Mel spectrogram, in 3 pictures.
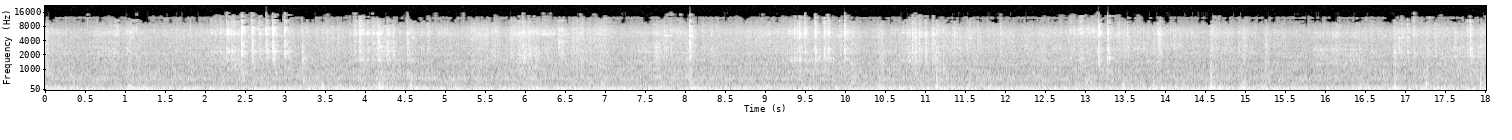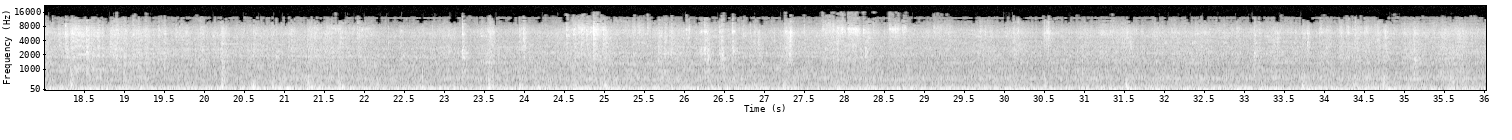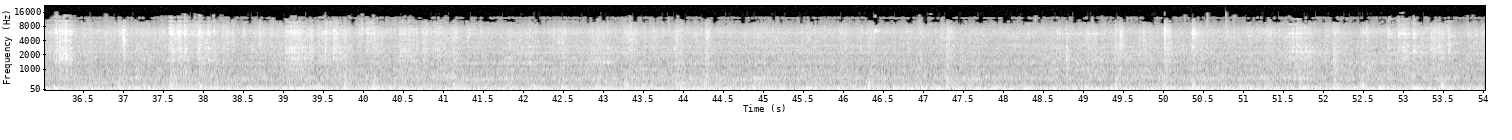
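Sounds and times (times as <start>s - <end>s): steel wheels rumbling on rail: 0.0s - 54.0s
wagon wheels clanking: 9.0s - 12.0s, 15.8s - 20.4s, 34.0s - 41.6s.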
